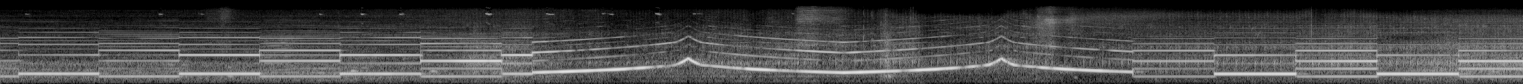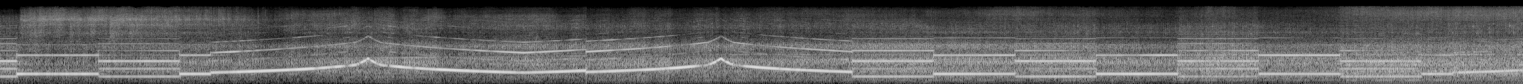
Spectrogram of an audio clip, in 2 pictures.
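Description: Fire engine's electronic siren switching between modes: a two-tone hi-lo pattern alternating about twice a second, and a rising-and-falling wail with about three seconds per sweep, back and forth several times.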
